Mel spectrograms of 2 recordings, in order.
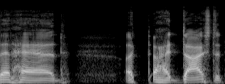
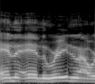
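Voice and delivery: normal talking voice

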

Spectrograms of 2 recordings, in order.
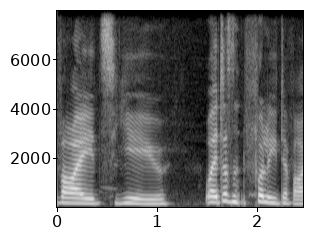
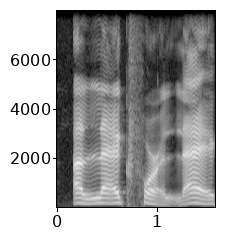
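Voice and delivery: loud, slow, drawn-out, menacing cackle; 6 dB louder than usual. Narrating a towering creature attacking a player's character, cackling. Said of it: "he cackles".

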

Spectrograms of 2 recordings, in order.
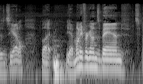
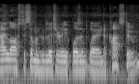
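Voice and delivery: put-on, very proper British voice, quieter; 6 dB quieter than usual. Retelling what Gavin said after losing the costume contest, imitating Gavin's proper British voice. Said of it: "in his very proper British voice".

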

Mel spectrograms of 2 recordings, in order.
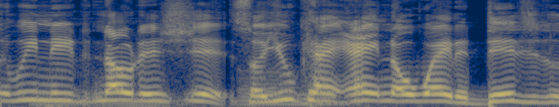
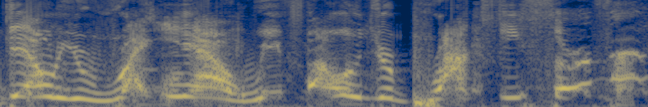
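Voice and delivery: put-on nerd voice, high and swooping; 9 semitones higher than usual. In a group bit, one speaker threatens another: nerdy voice impression. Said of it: "That is the best nerd impression ever".

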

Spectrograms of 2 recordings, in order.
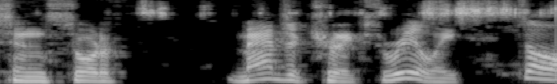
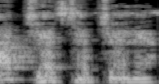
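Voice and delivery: low, gravelly 1930s entertainer-style voice. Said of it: "It's this guy".

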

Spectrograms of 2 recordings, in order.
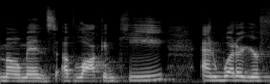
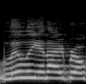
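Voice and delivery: mock-sobbing, much higher; 9 semitones higher than usual. Recounting what he finally said after behaving difficultly, imitating someone sobbing. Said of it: "just sobbed and said".

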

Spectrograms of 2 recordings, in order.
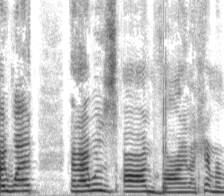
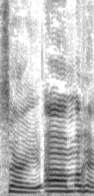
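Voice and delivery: plain

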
